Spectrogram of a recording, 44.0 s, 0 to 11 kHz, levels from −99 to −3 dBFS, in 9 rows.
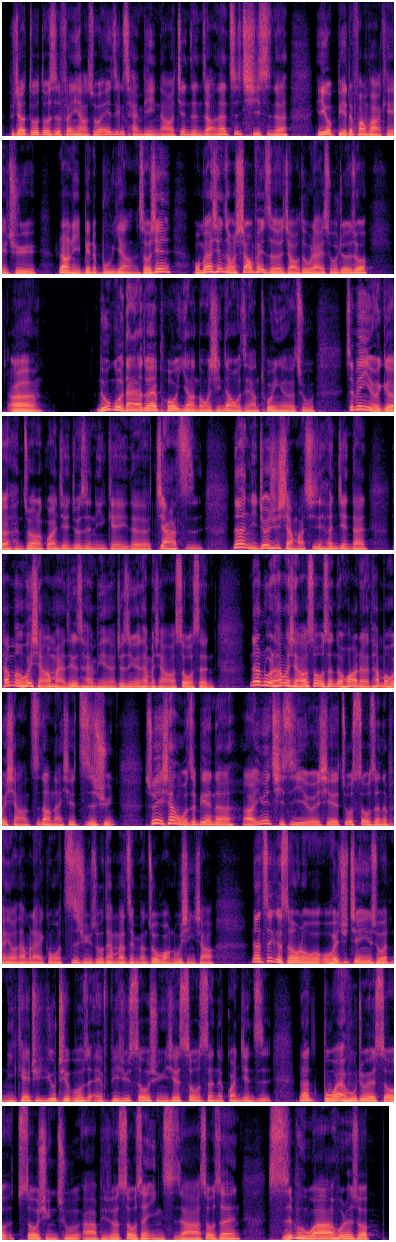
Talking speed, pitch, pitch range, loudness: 355 characters per minute, 140 Hz, 125-155 Hz, -31 LUFS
